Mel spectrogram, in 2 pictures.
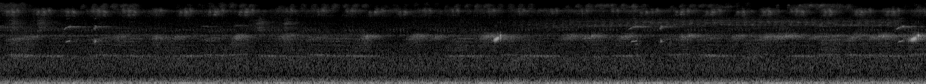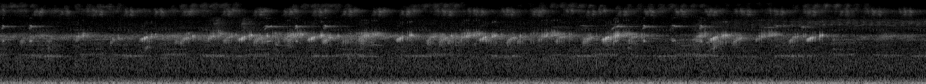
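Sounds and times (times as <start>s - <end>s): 
frog chorus at Serrinha do Alambari in Brazil: 0.0s - 18.5s.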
